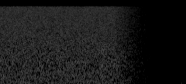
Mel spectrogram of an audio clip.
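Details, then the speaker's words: Steady hiss of white noise, equal energy across all frequencies, the masking sound used by the Tinearity G1 bone-conduction tinnitus sound generator, fading out after about a second; white noise masking sound. "donne une énergie égale sur toutes les fréquences. Et c’est le son de masquage utilisé par les G1."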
